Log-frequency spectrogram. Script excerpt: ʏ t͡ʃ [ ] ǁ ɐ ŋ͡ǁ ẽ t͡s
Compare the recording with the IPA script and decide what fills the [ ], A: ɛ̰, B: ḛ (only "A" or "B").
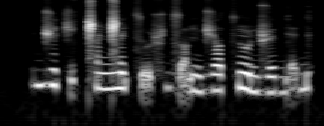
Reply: B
